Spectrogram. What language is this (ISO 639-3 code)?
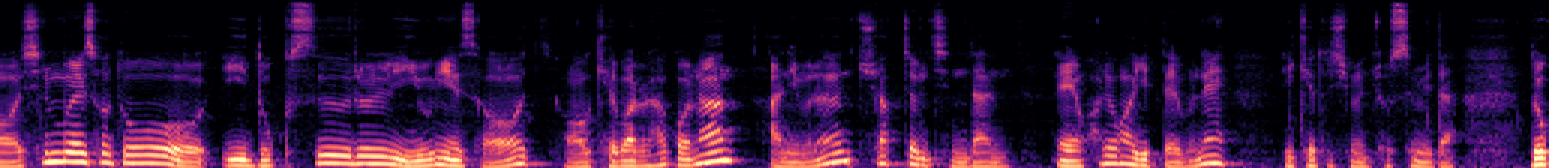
kor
